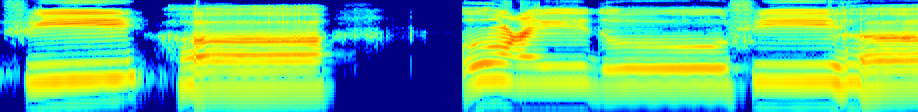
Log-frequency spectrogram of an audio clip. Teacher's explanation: فا اور ہا دونوں کو 1 سیکنڈ تک لمبا کرنا ہے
